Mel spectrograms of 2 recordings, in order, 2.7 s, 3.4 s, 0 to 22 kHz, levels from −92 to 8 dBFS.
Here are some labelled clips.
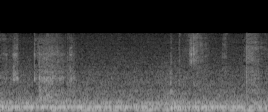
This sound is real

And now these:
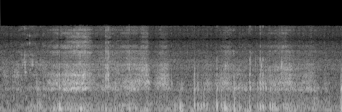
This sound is real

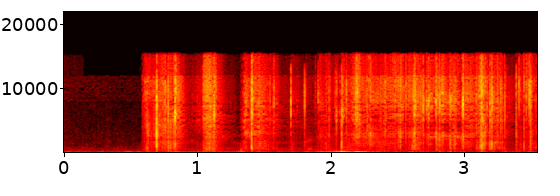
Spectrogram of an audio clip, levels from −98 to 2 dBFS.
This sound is fake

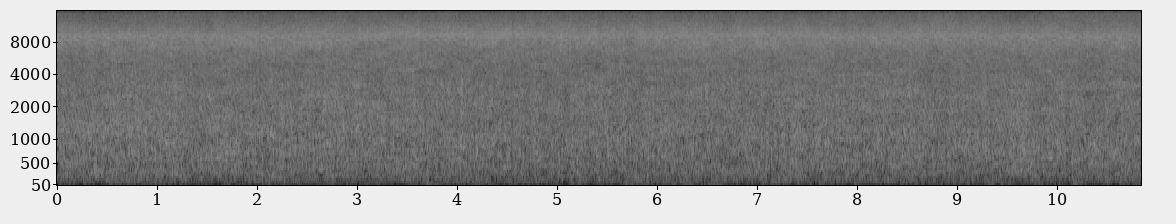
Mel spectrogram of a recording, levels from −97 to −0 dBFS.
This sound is fake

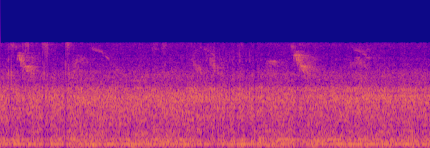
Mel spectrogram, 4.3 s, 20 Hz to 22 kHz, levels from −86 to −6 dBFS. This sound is real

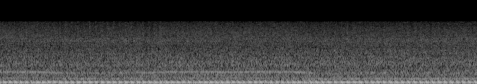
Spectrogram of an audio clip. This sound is fake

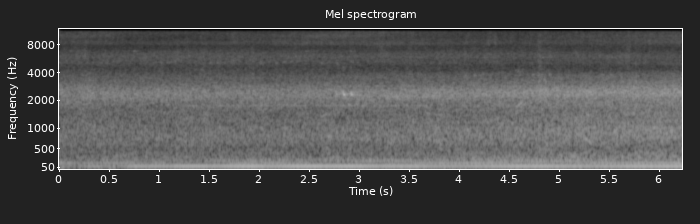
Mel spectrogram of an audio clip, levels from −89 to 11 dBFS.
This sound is real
